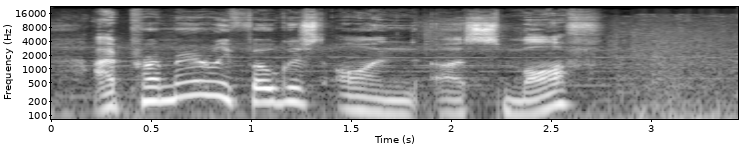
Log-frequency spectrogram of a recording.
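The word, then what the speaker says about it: Smough: I primarily focused on uh Smoth. People here call him SMO, but I'm pretty sure it's actually pronounced Smoth.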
